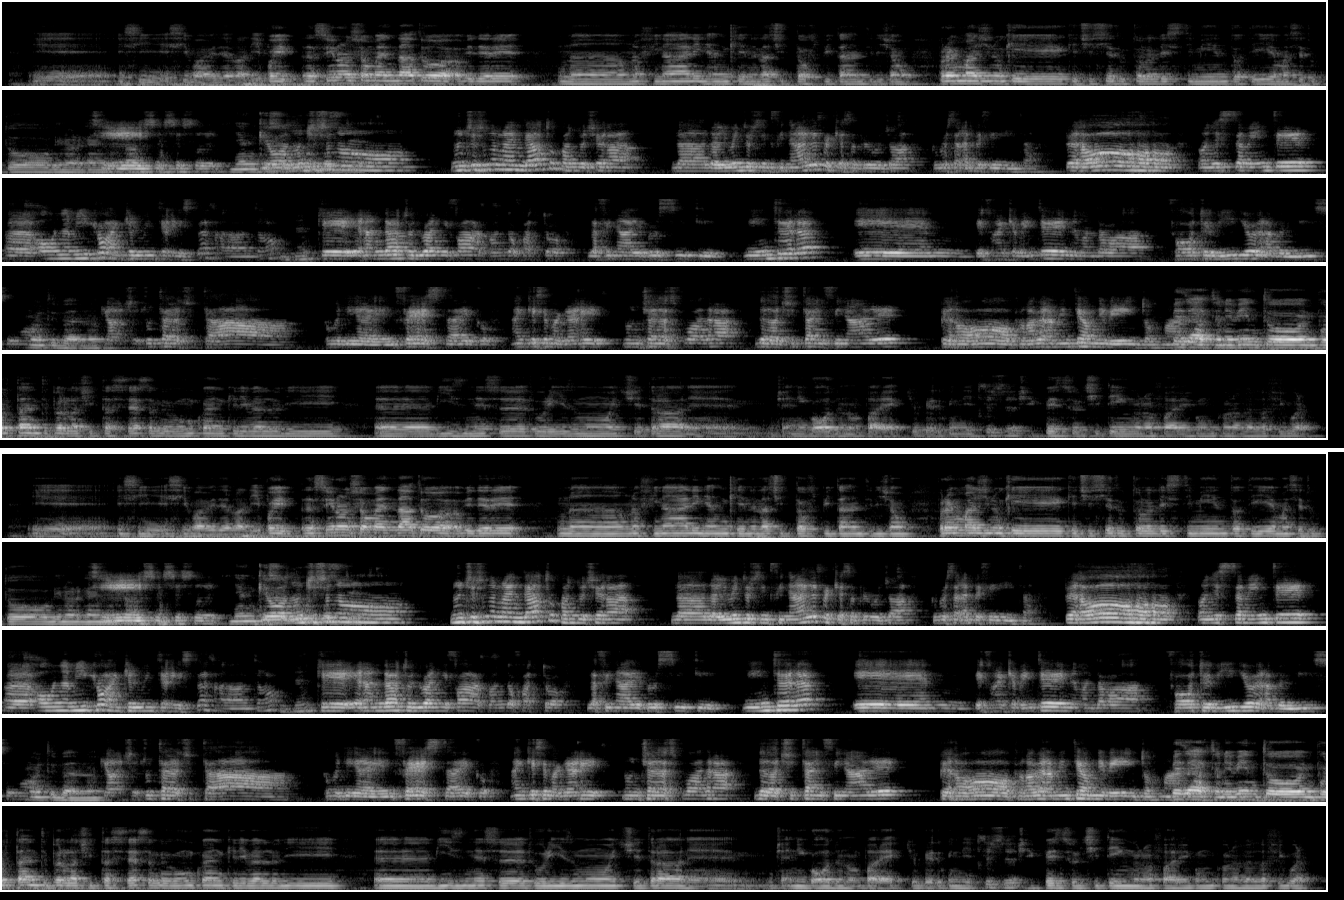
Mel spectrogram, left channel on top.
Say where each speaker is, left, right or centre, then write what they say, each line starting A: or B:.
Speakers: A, on the right (about 80°); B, on the right (about 70°).
A: e, e si, e si va a vederla lì. Poi adesso io non sono mai andato a vedere una, una finale neanche nella città ospitante, diciamo, però immagino che, che ci sia tutto l'allestimento a tema, sia tutto ben organizzato,
B: Sì, sì, sì, sì.
A: neanche
B: Io
A: solo...
B: non ci
A: <laughs>
B: sono,
A: voglio-
B: non ci sono mai andato quando c'era la, la Juventus in finale perché sapevo già come sarebbe finita. Però <laughs> onestamente eh, ho un amico, anche lui interista, tra l'altro,
A: Mhm.
B: che era andato due anni fa quando ho fatto la finale col City di Inter e, e francamente mi mandava foto e video, era bellissimo.
A: Molto
B: E,
A: bello.
B: cioè, c'è tutta la città come dire, in festa, ecco, anche se magari non c'è la squadra della città in finale, però, però veramente è un evento ormai,
A: Beh, Esatto,
B: ecco.
A: è un evento importante per la città stessa, perché comunque anche a livello di eh, business, eh, turismo, eccetera, ne, cioè, ne godono parecchio, credo, quindi
B: Sì, sì.
A: ci- penso ci tengono a fare comunque una bella figura.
